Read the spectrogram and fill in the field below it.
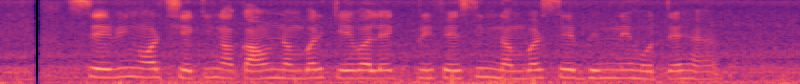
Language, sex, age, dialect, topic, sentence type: Hindi, female, 18-24, Hindustani Malvi Khadi Boli, banking, statement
